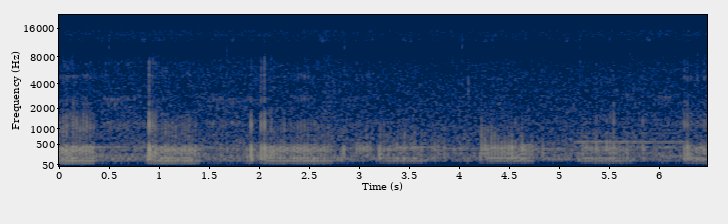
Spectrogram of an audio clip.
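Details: Chloe the cat purrs against her owner's face indoors, pawing and licking after sleeping on the owner's back overnight. The steady low purr breaks into rhythmic pulses about once a second as she breathes in and out, with faint clicks.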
